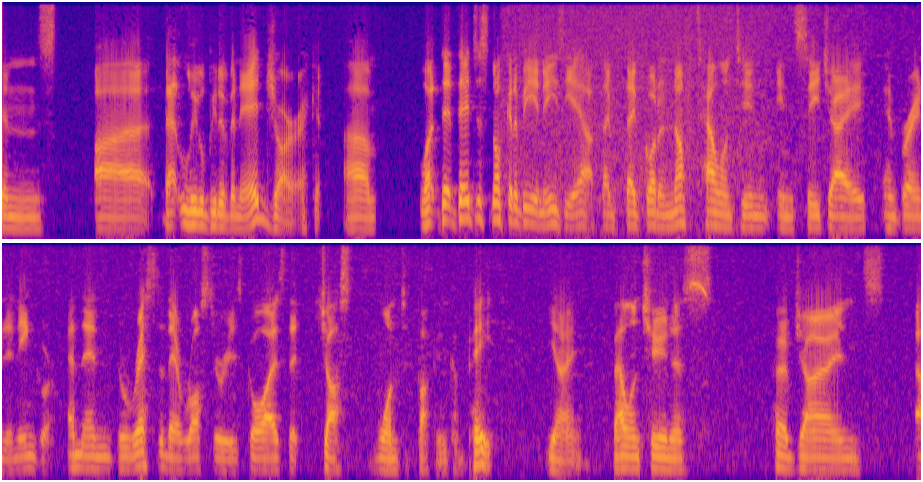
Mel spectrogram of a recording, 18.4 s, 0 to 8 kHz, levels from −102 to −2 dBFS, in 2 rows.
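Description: Speech runs through a call path whose noise suppressor pulls the background down by about 18 dB throughout. The suppressor artifacts are audible as residual noise that ducks between phrases and swells under the voice. On a spectrogram the noise floor appears patchy and frame-by-frame mottled rather than a smooth band. The room noise jumps by about 12 dB near 5 s. Right after "like they're they're just", from 4.97 to 8.65 s, the noise suppressor is catching up: its noise estimate lags, so the louder background comes through first and then settles over about 3.7 s to roughly 14 dB of reduction. A waveform shows the inter-word floor stepping up, then tapering down. After "just want", between 13.18 and 13.91 s, speech is cut by the noise suppressor. Roughly a third of a second of soft speech energy is treated as noise and dropped by up to about 16 dB, so syllables sound swallowed. This appears as thinned or missing patches in the speech harmonics, under a spectrum that stops at 8 kHz, which fits a wideband call codec.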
